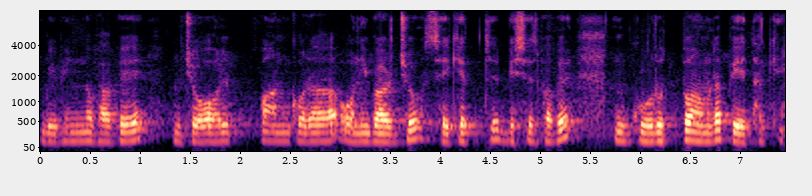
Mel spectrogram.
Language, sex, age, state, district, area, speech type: Bengali, male, 30-45, West Bengal, Purulia, urban, spontaneous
